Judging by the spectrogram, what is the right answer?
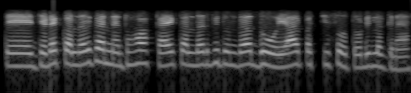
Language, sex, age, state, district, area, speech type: Dogri, female, 18-30, Jammu and Kashmir, Reasi, rural, conversation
